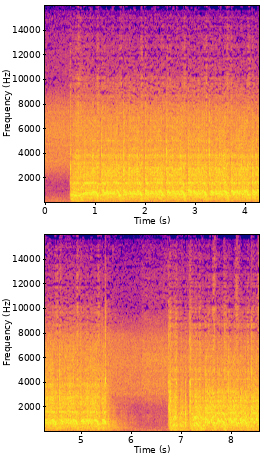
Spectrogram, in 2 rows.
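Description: A 1970 Harley-Davidson FLH Shovelhead engine is cranked over by the starter with the throttle held open for a compression test. It gives a loud, steady mechanical whir that runs about five seconds, stops briefly, then starts cranking again.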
